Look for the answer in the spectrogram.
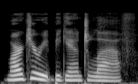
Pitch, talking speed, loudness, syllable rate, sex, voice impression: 200 Hz, 175 wpm, -16 LUFS, 6.2 syllables/s, female, very feminine, slightly young, adult-like, thin, slightly relaxed, slightly powerful, slightly bright, slightly hard, clear, very fluent, slightly raspy, very cute, slightly cool, very intellectual, refreshing, sincere, slightly calm, very friendly, reassuring, very unique, elegant, slightly wild, sweet, lively, slightly strict, intense, slightly sharp, light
